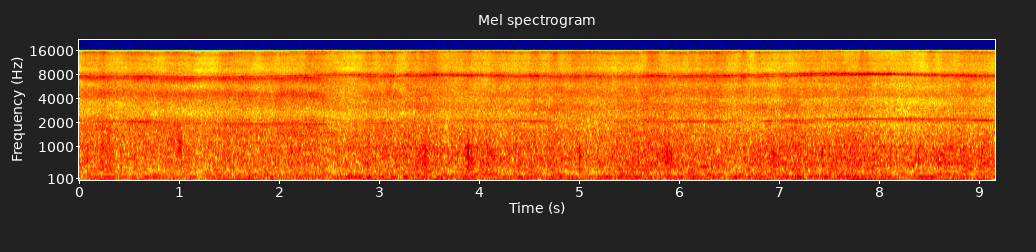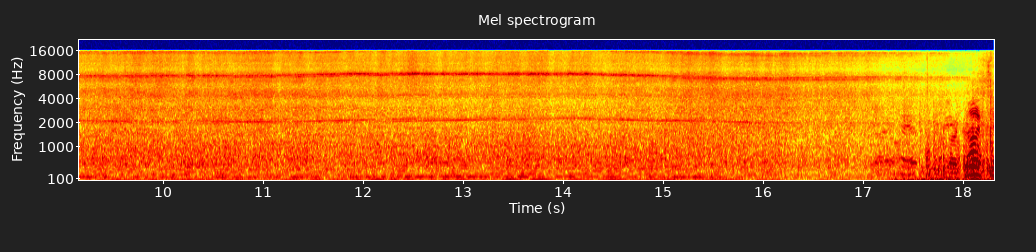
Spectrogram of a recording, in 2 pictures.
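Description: Twin propeller engines drone steadily as a small plane taxis closer.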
